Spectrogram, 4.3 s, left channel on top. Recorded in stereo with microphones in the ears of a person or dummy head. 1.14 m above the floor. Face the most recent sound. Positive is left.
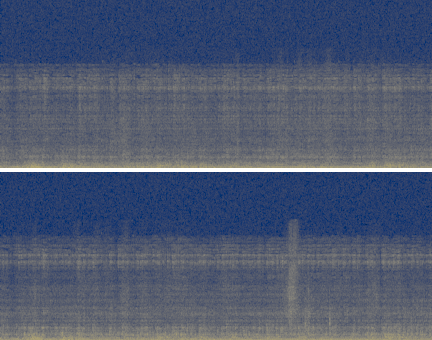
turn(degrees=-30)  # may be behind; listen again after turning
